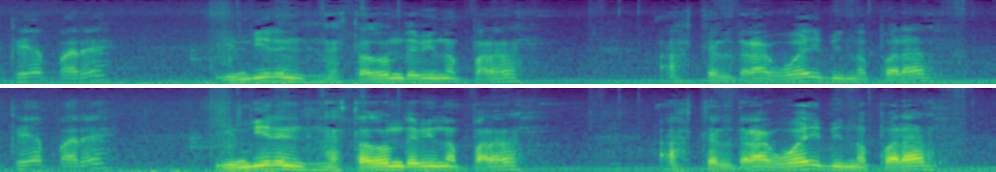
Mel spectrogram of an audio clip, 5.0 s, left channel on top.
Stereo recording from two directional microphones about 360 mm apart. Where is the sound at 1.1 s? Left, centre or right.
Centre.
